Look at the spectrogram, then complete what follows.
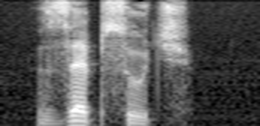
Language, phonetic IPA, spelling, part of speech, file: Polish, [ˈzɛpsut͡ɕ], zepsuć, verb, Pl-zepsuć.ogg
